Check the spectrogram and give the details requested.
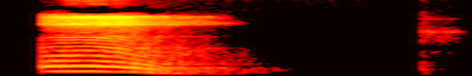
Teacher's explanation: Ensuite, on a le son on, qui est un son pareil, c'est un son nasal, O nasal.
